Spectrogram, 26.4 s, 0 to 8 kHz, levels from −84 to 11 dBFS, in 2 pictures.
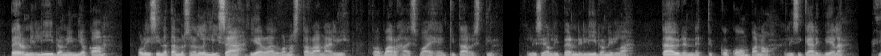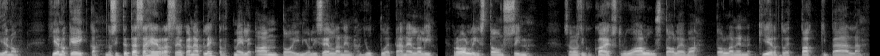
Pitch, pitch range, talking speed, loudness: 100 Hz, 90-110 Hz, 120 wpm, -20 LUFS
